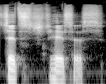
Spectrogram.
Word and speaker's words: chassis: You're actually saying it wrong, too, so... – So, chassis? – Yeah, it's chassis, so... the beginning has a little, like, SH also. It's like a CH mixed with an SH.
